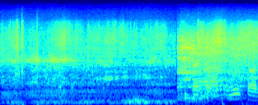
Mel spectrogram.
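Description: A steady engine drone, with a stack of even tones under a noisy hiss. About three seconds in the sound changes abruptly to a louder, hissier noise.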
